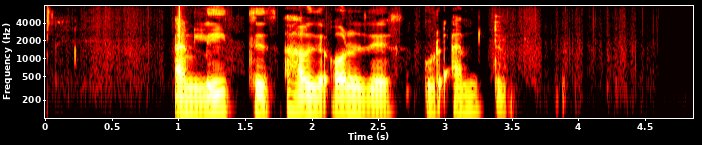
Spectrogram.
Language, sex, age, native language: Icelandic, male, 20-29, Icelandic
